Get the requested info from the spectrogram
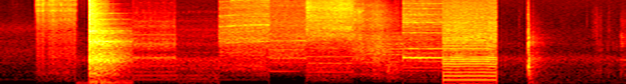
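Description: A quick string of workshop tool sounds cut one after another: a hard metallic hit about a second in, then tool noise with steady humming tones. A loud buzz near the end stops abruptly, followed by a final sharp hit.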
